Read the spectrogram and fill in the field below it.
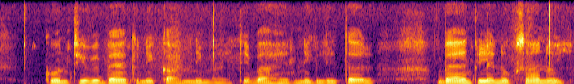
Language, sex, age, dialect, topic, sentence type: Marathi, male, 18-24, Northern Konkan, banking, statement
